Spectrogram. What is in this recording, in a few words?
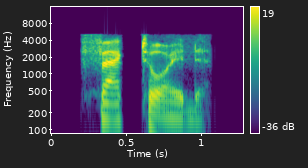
"factoid", English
